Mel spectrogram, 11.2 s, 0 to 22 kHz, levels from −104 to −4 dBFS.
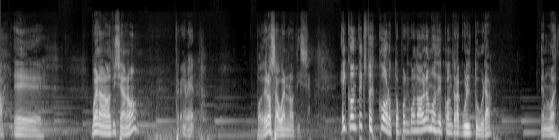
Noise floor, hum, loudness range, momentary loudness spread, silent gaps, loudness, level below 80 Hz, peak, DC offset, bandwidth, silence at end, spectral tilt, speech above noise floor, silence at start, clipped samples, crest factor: -61 dBFS; none; 5 LU; 19 LU; none; -30 LUFS; -54 dBFS; -12 dBFS; under 0.1%; 14.5 kHz; 0 s; -6 dB/octave; 32 dB; 0 s; under 0.1%; 20 dB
